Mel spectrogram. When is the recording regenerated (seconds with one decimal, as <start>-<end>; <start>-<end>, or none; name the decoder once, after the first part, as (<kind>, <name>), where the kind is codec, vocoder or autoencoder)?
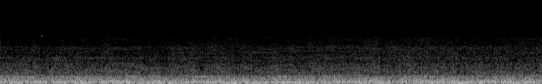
0.8-4.0 (codec, SNAC)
